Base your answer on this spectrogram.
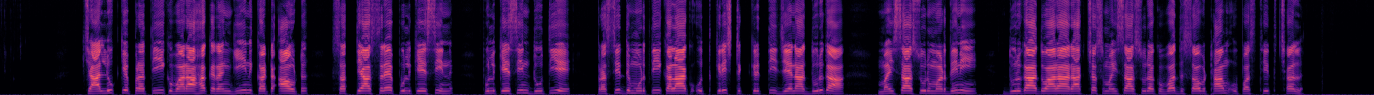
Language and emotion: Maithili, neutral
